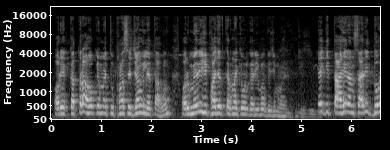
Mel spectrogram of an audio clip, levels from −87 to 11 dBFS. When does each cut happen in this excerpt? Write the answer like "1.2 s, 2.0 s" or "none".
5.4 s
